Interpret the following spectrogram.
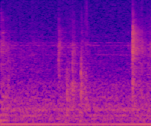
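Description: Pages of a paper owner's manual being flipped and handled: a few soft ticks and rustles, the sharpest near the end, over a low steady hum.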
